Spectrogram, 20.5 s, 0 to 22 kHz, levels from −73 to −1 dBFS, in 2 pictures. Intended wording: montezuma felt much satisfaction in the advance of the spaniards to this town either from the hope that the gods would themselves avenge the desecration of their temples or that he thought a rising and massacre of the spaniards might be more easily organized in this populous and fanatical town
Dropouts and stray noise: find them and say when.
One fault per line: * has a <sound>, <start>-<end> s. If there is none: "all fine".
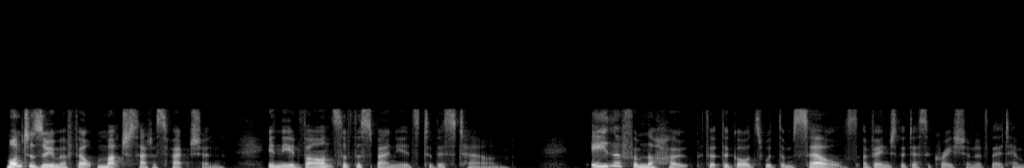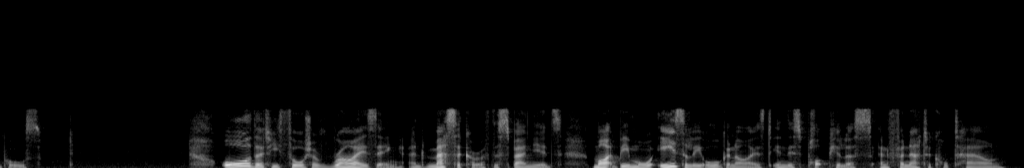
all fine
